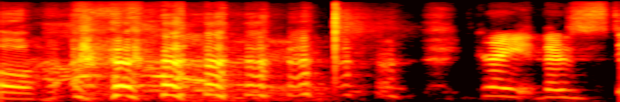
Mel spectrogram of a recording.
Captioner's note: laughter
